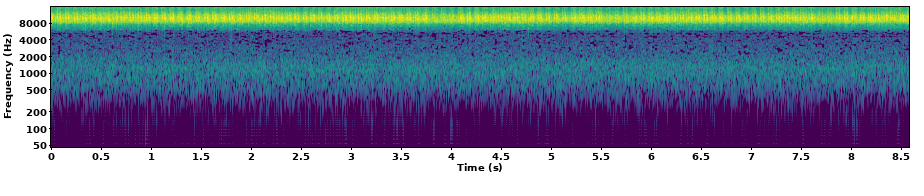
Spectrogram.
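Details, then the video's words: Crickets stridulate in an uninterrupted high-pitched drone, finely pulsed and steady in volume from beginning to end, over a faint quiet hiss. "Most relaxing cricket sound"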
